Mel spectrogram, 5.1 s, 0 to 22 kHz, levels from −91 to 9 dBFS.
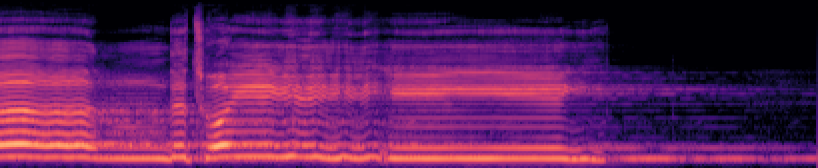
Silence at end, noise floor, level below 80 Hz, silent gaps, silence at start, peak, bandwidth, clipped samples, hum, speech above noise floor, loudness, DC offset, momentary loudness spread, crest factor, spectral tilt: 0 s; -39 dBFS; -86 dBFS; none; 0 s; -2 dBFS; 14.5 kHz; under 0.1%; none; 22 dB; -17 LUFS; under 0.1%; 20 LU; 16 dB; -3 dB/octave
